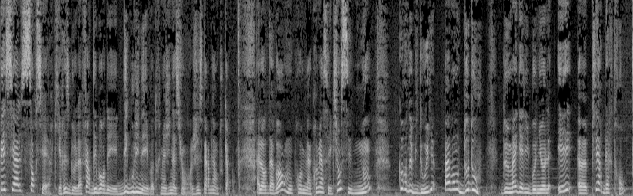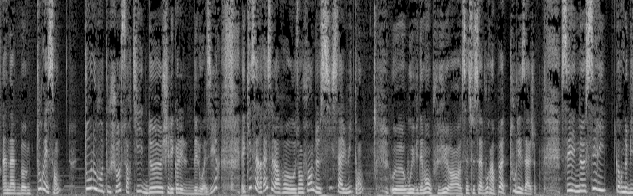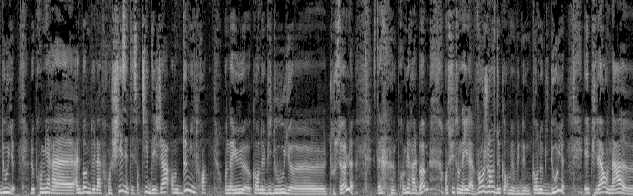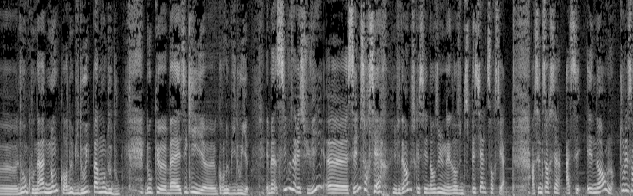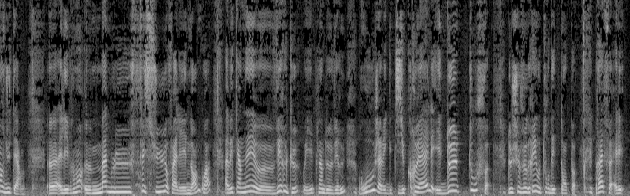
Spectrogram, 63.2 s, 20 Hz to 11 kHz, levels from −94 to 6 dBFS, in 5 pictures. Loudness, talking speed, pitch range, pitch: -18 LUFS, 200 wpm, 195-265 Hz, 225 Hz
